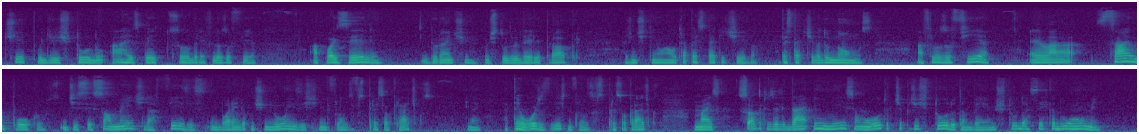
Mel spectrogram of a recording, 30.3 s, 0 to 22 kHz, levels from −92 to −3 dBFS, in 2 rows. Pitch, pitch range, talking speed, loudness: 115 Hz, 105-125 Hz, 130 wpm, -43 LUFS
